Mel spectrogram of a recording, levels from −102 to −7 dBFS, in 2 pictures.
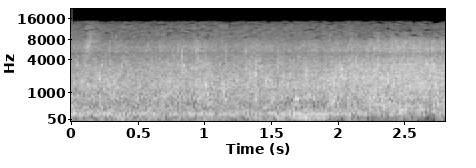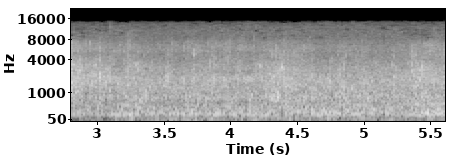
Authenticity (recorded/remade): remade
